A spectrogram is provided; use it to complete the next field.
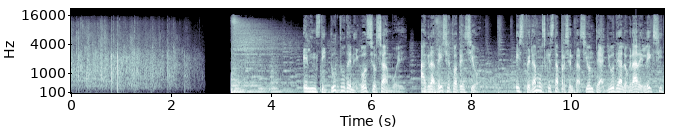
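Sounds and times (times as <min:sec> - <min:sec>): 
audience applause: 0:00.0 - 0:02.7
speech: 0:04.6 - 0:11.8.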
